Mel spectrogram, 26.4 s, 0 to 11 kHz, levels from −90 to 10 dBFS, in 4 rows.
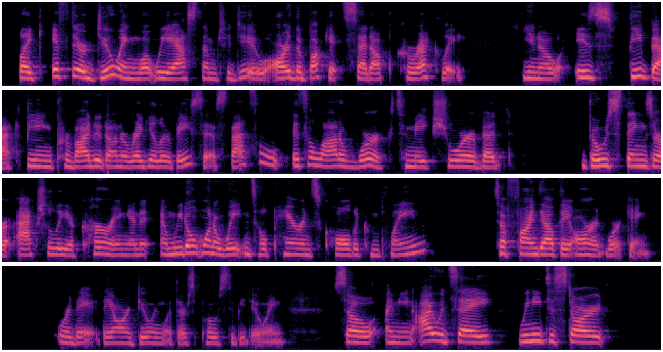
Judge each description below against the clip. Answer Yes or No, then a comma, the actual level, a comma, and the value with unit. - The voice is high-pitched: Yes, high, 215 Hz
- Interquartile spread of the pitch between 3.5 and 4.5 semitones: No, average, 3.0 semitones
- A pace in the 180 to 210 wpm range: Yes, average, 185 wpm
